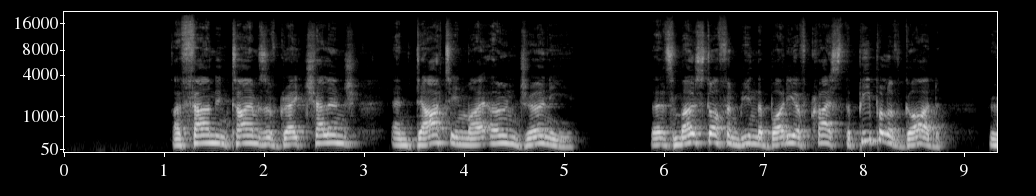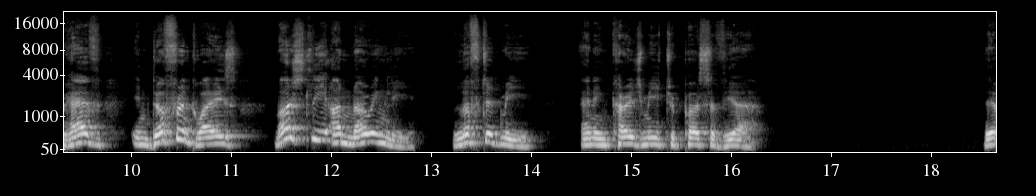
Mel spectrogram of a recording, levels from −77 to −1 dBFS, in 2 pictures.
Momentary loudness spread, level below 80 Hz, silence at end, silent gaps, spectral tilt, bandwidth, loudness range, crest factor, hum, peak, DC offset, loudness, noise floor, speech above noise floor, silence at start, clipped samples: 10 LU; -68 dBFS; 0 s; none; -6 dB/octave; over 20 kHz; 3 LU; 20 dB; none; -2 dBFS; under 0.1%; -20 LUFS; -78 dBFS; 59 dB; 1.1 s; under 0.1%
